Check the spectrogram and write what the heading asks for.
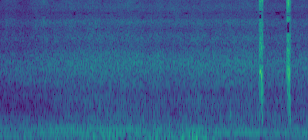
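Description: A steady low mechanical hum, like an engine running, with a haze of noise that swells and fades in the middle.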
